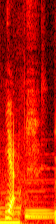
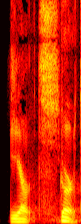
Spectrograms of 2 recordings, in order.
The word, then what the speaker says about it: Giertz: So I started a product design company and I named it Giertz. – Which again is the actual pronunciation of her name, which I would have thought is Giertz.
